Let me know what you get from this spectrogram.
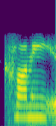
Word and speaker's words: Konni: Connie is K-O-N-N-I, Burton, B-U-R-T-O-N. I have a Facebook page, which is Connie Burton TX. Please follow me there. I'm also on Twitter, @ Connie Burton.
